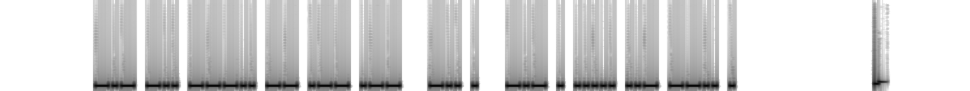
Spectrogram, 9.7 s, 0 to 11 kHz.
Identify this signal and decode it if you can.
Morse code, heard as a keyed tone, about 28 wpm, 700 Hz. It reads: KD8MWW DE KE5UZE
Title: USA Callsign DE Callsign - 6 Characters - 28wpm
